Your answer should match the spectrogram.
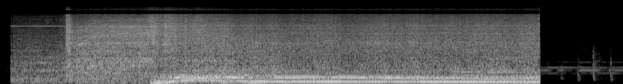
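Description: Car engine starting: after a burst of noise, the engine catches about a second and a half in, revs up once and settles into a steady idle. The sound cuts off suddenly near the end.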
